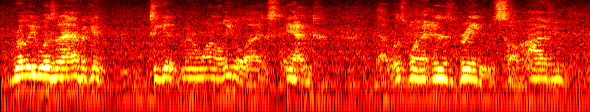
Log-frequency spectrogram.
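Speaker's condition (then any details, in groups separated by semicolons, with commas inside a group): Cerebral palsy; from birth, spasticity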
